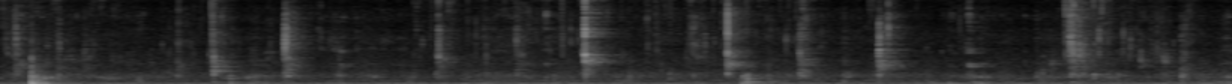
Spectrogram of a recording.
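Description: Close-up mukbang eating sounds: a person chewing fried dynamite shrimp with a mouth full, with short wet clicks and smacks about once a second, over a faint steady low hum.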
